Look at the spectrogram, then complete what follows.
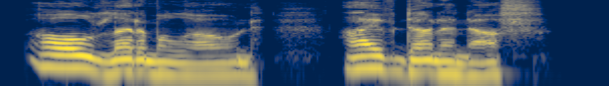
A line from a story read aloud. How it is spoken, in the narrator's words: She sighed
